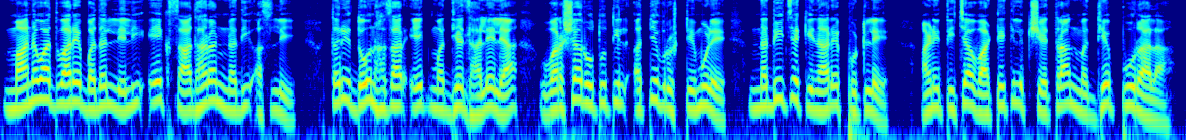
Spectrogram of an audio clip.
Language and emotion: Marathi, neutral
